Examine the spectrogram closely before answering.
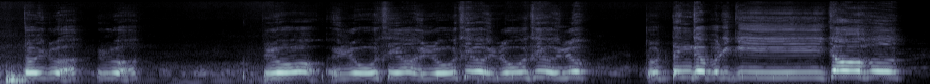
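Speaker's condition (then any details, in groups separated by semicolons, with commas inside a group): Brain lesion disability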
